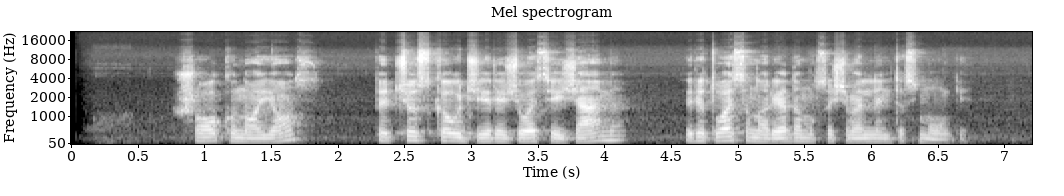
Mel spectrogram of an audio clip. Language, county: Lithuanian, Panevėžys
